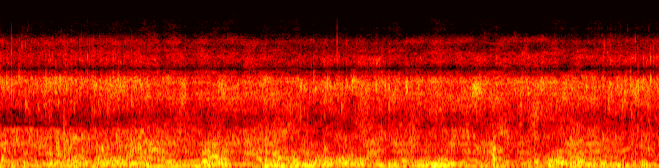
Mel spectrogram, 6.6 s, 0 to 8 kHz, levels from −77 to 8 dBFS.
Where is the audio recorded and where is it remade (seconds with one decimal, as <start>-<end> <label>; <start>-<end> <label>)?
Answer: 0.0-1.4 recorded; 1.4-3.0 remade; 3.0-3.5 recorded; 3.5-6.0 remade; 6.0-6.6 recorded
